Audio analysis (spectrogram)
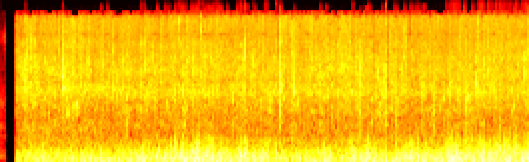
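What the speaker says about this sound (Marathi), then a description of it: "संध्याकाळी पावसासह गारपीट" An evening hailstorm with heavy unseasonal rain over farm fields in Wardha district, with lemon-sized hailstones, makes a loud, dense, unbroken roar of pelting drops and hail that starts abruptly and never lets up.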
